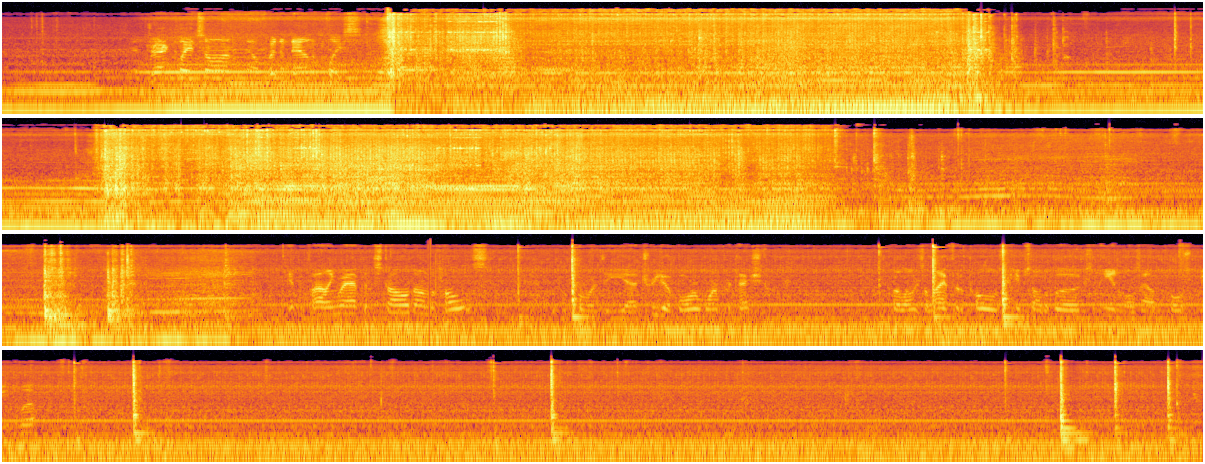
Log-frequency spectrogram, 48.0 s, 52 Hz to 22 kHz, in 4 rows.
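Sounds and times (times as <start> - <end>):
diesel engine running: 0.0 - 48.0
vibratory hammer driving post: 3.7 - 10.5, 12.9 - 21.4.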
